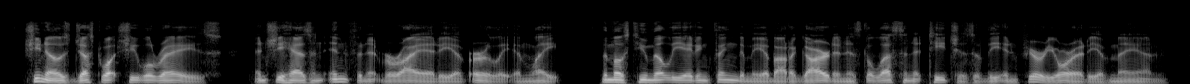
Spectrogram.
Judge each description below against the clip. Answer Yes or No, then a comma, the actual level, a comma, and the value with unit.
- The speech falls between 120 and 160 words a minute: No, average, 180 wpm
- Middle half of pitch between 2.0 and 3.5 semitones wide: No, wide, 5.6 semitones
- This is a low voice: Yes, very low, 80 Hz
